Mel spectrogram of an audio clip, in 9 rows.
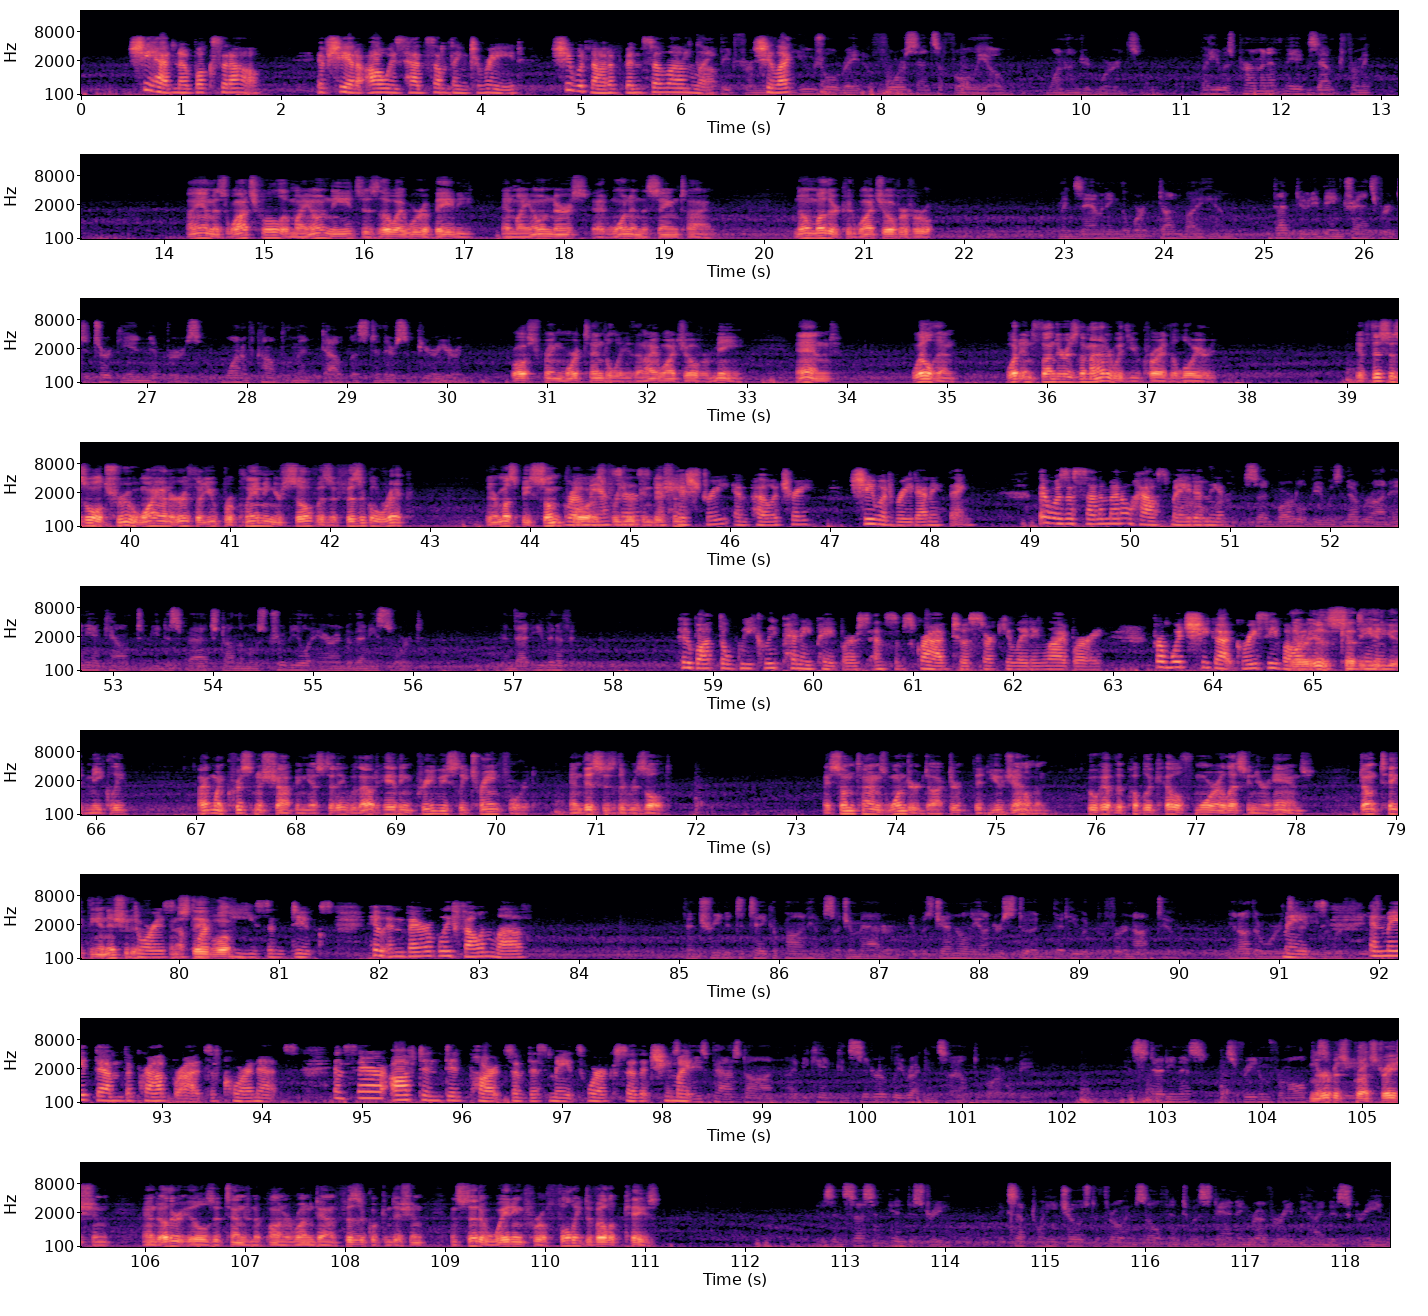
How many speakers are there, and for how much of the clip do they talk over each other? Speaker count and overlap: three, about 7%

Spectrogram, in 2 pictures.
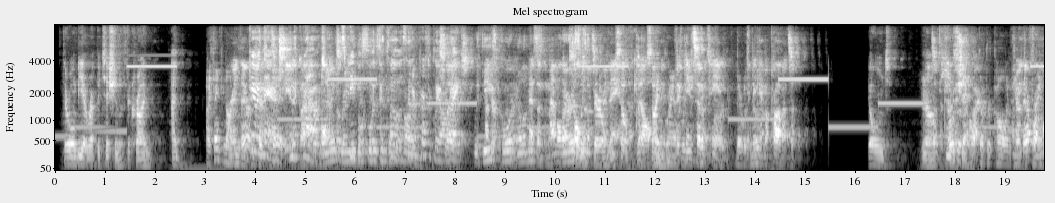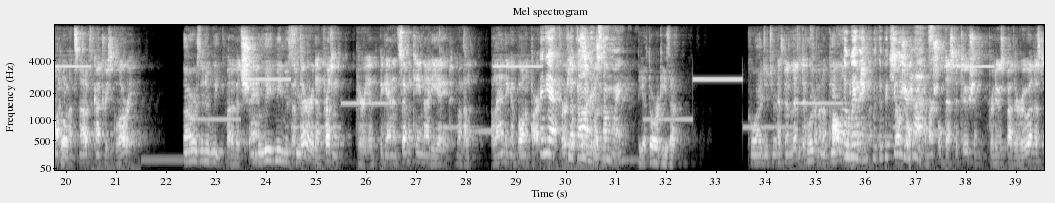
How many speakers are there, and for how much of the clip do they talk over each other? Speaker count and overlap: five, about 49%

